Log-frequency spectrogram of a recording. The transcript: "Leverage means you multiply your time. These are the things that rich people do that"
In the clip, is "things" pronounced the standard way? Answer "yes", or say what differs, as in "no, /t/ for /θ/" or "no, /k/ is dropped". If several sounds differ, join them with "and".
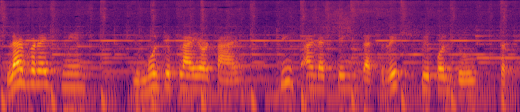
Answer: no, /t/ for /θ/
